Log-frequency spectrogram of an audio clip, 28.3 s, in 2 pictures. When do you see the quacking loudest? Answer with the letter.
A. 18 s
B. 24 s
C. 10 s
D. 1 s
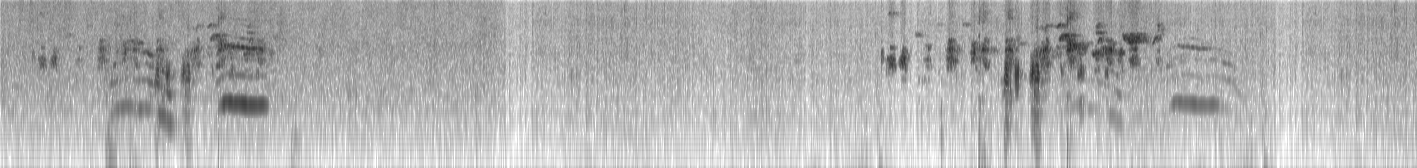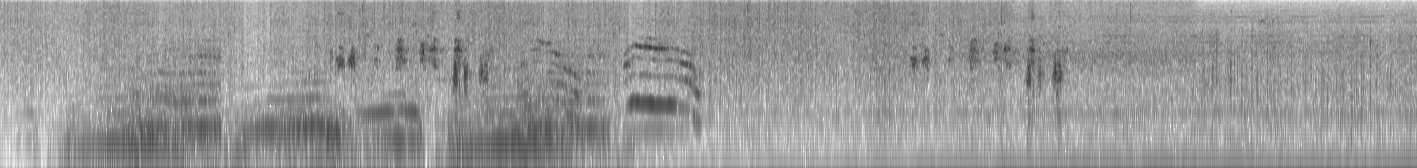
C.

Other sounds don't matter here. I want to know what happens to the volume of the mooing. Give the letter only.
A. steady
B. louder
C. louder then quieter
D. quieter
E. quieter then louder
A.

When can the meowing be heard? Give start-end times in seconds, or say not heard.
1.1-2.7, 10.6-12.4, 19.4-21.2.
